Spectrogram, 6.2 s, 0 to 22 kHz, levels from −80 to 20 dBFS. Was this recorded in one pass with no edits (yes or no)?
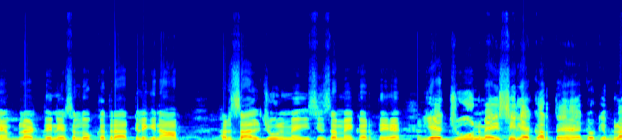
no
